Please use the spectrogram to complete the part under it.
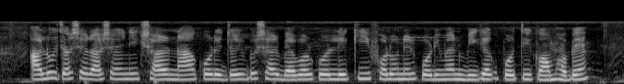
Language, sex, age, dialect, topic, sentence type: Bengali, female, 18-24, Rajbangshi, agriculture, question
